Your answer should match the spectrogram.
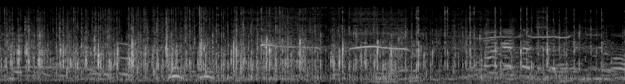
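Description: Scattered clapping from a crowd of children and adults greeting the tournament winners, with voices chattering and a few high calls over it.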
